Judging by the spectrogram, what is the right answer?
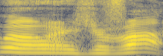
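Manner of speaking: snide, scornful, mocking sarcastic tone. Reading the crowd's question to Jesus from a verse: sarcastic reading. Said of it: "I was reading it like that in, like, a sarcastic way".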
